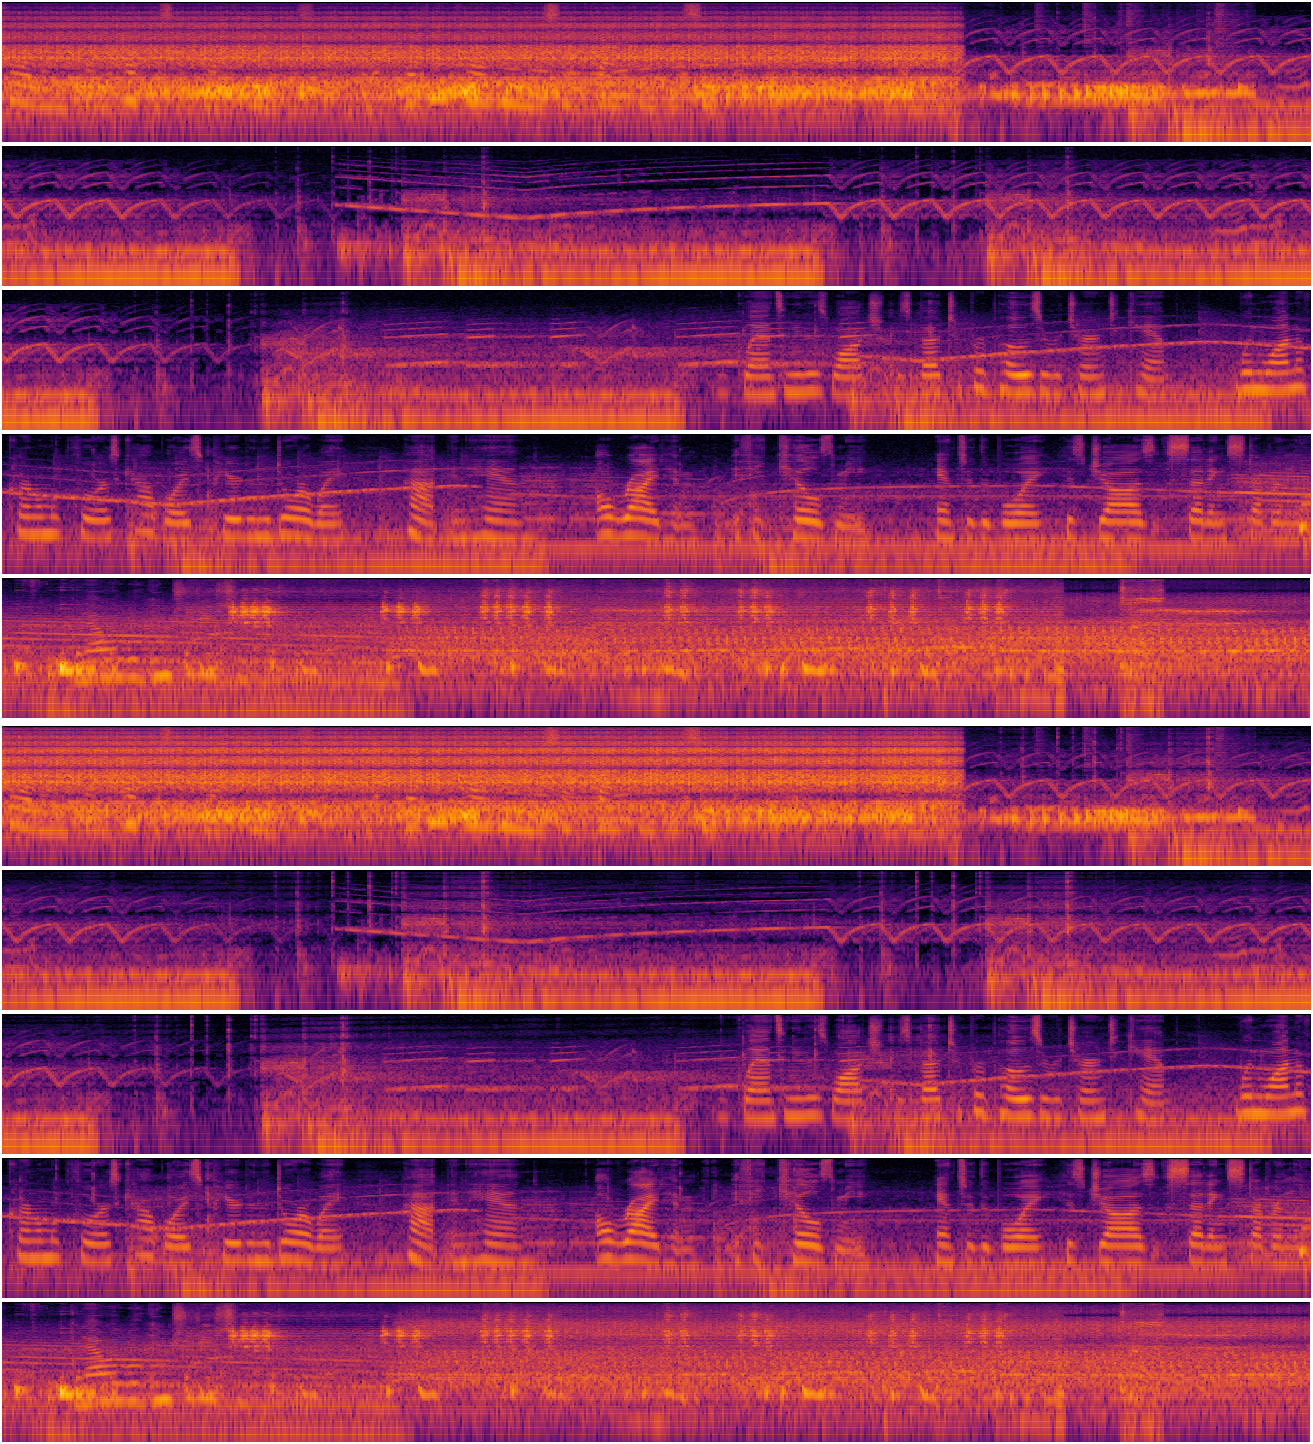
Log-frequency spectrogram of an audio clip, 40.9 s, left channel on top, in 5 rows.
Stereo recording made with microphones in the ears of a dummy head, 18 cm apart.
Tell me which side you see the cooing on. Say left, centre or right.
centre.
